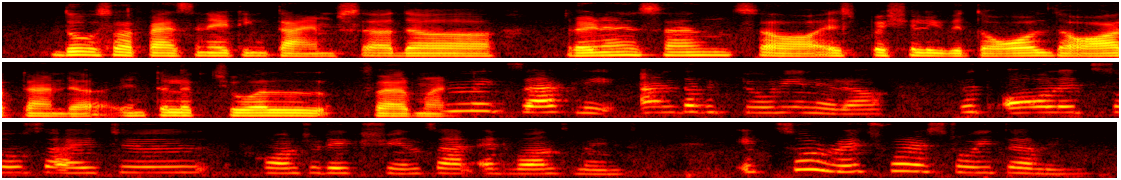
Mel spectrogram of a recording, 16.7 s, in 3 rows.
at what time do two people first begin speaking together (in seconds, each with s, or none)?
none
